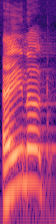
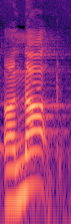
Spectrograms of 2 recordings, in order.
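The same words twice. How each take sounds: First: "Anak" as AY-nuk, stress first; trying a pronunciation. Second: "Anak" as uh-NOK, questioning; alternative pronunciation. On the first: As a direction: say "Anak" with a long AY and weak second syllable. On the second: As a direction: try "Anak" with weak first syllable, open second one. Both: Shown as a demonstration. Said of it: "how do you pronounce this?".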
